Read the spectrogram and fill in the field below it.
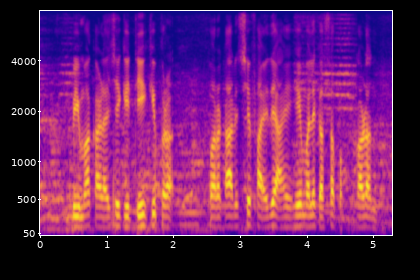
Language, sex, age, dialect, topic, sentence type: Marathi, male, 25-30, Varhadi, banking, question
